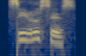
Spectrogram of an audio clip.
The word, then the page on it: cirrhosis: Indian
